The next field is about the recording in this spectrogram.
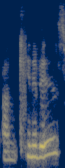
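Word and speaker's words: Kineviz: There's another company called Kinaviz, which is spelled with a K, almost like KindViz.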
